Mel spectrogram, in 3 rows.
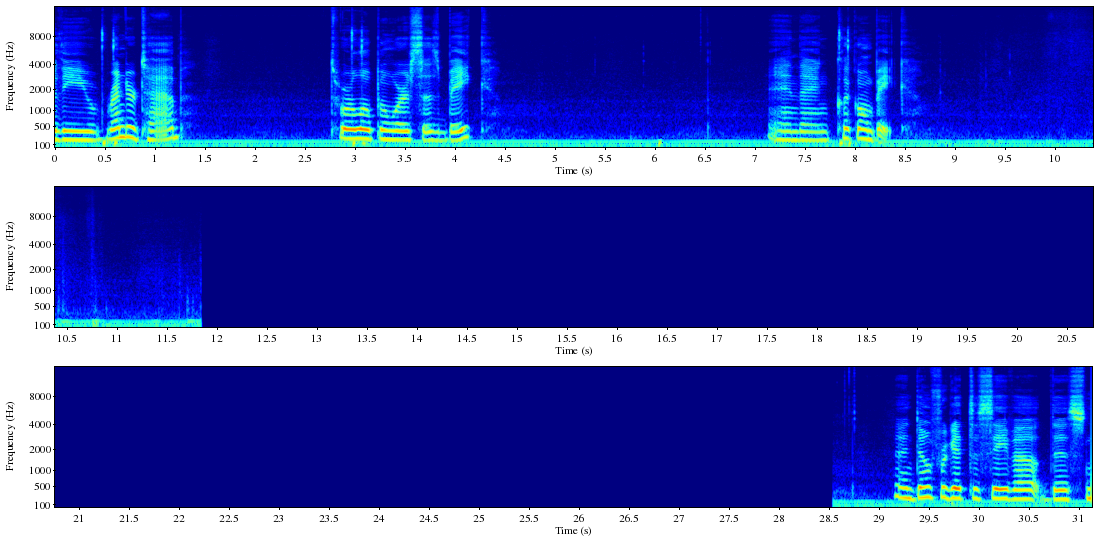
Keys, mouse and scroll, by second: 0.4 click, 4.0-7.8 scroll down 1, 7.8 click.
